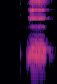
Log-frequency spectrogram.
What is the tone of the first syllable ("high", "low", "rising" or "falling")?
low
